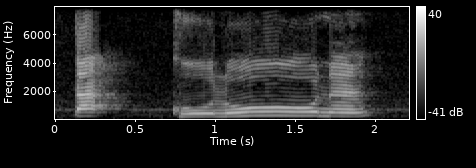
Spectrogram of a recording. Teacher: Taknya terhentak kenapa? Karena bertemu dengan hamzah sukun yang memiliki sifat syiddah. Nah, maka ketika kita praktekkan ke dalam ayat ini, jangan sampai terhentak pantulannya.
